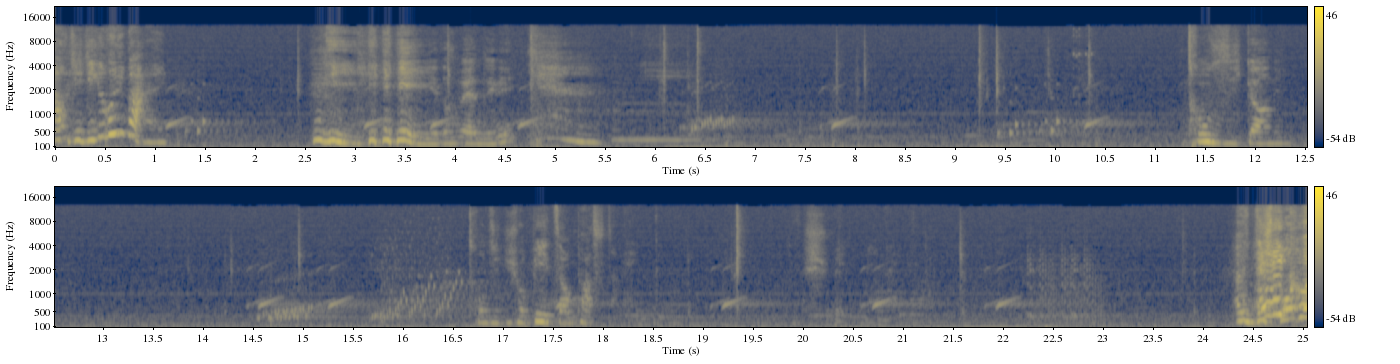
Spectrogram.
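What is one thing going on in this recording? Cheerful retro video game music plays steadily.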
